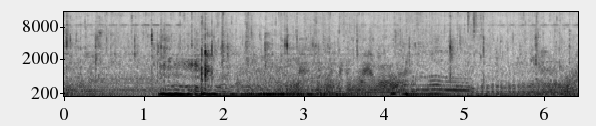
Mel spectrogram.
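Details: Cat eating fish, a low humming growl that starts abruptly and holds steady for several seconds, dipping and rising a little, with faint smacking and clatter in the background.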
